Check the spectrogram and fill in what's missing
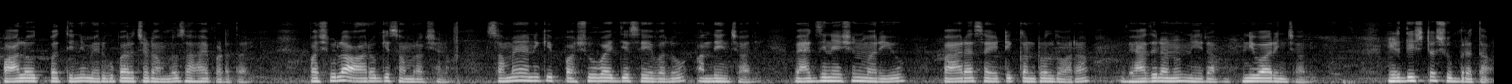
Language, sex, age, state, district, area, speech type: Telugu, male, 18-30, Telangana, Mulugu, urban, spontaneous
